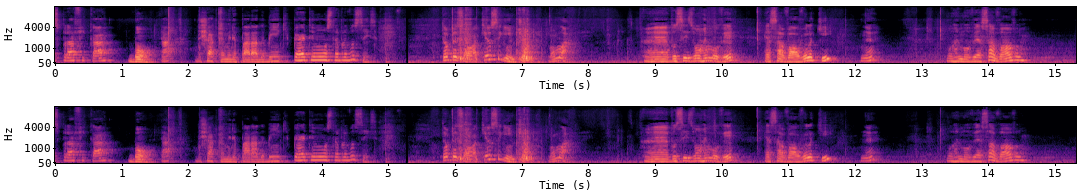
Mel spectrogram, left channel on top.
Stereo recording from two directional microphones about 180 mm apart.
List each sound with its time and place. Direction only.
0.1 s speech: centre (ahead or behind)
2.1 s speech: 15° left (ahead or behind)
5.8 s speech: centre (ahead or behind)
8.8 s speech: 10° right (ahead or behind); by 11.6 s 10° left (ahead or behind)
13.4 s speech: 15° left (ahead or behind)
